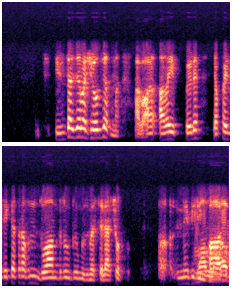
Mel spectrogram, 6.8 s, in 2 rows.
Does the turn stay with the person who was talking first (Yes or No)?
No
